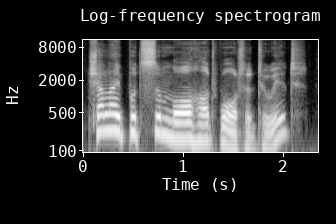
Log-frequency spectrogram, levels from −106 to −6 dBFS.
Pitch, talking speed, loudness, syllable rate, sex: 160 Hz, 230 wpm, -15 LUFS, 4.9 syllables/s, male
